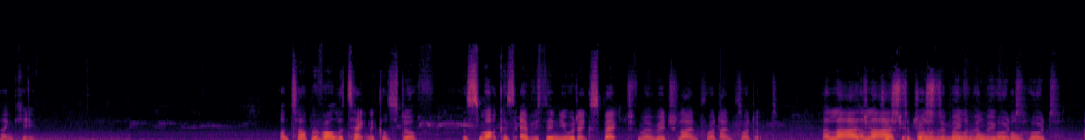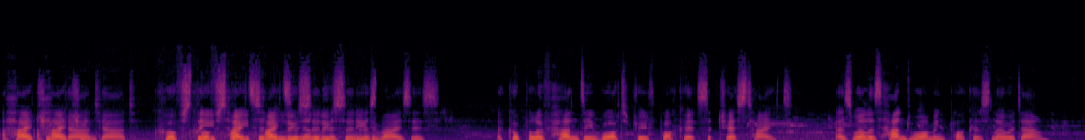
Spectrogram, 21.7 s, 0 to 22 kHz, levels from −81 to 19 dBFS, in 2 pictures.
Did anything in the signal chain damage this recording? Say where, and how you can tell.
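Yes. A doubled audio track runs from 7.21 to 14.61 s. An equally loud, dry copy trails by about 300 ms, likely from a second, slower capture path.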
